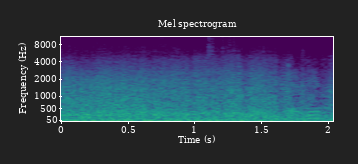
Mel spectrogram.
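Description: Wind buffeting the microphone: a loud, steady low rumble with no clear tone.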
